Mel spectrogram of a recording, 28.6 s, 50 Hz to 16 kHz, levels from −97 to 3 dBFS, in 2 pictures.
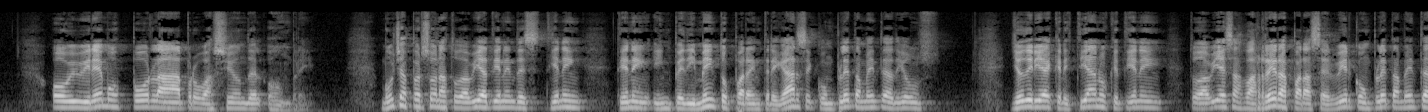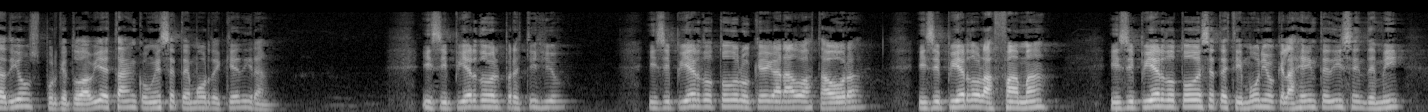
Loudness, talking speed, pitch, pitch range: -25 LUFS, 155 wpm, 160 Hz, 145-170 Hz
